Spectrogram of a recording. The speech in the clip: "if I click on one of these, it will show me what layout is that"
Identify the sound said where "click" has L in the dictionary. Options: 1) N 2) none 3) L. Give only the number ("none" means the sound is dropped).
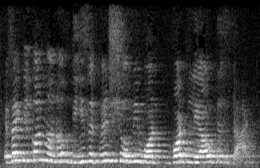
2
